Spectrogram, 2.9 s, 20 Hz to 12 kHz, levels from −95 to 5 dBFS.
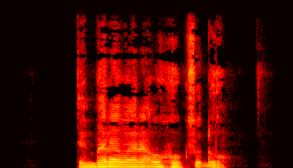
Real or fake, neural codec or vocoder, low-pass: real; none; 10.8 kHz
